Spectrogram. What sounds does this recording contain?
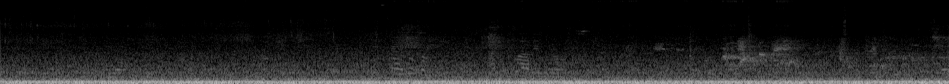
person or small group talking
